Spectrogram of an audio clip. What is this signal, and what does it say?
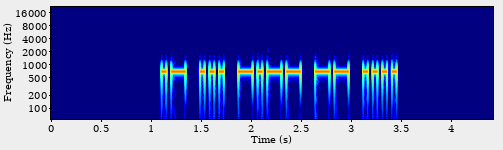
Morse code, heard as a keyed tone, about 25 wpm, 700 Hz. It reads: ASYMH
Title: Code Groups - 5 Letters - 25wpm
